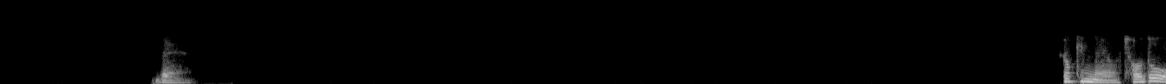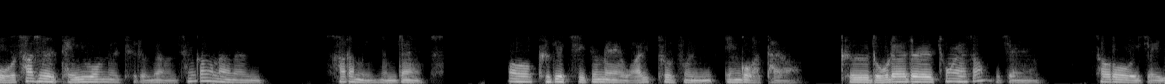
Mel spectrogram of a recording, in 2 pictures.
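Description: Throughout, the speech carries the buzzy, gravelly roughness of the GSM full-rate codec, which fits a 13 kbps coder rebuilding the vocal tract from sparse, regularly spaced pulses and passing nothing above 4 kHz. Unlike simple low-pass filtering, it adds a grainy rasp as well as dullness.

At 2.38 s, and again from 19.54 to 19.58 s, lost GSM frames make the decoder repeat the last good frame. Each gap becomes a brief, rough metallic ring rather than the silence or click of a plain dropout.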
